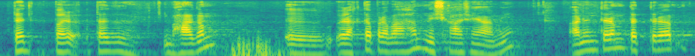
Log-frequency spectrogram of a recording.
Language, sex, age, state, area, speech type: Sanskrit, male, 18-30, Madhya Pradesh, rural, spontaneous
